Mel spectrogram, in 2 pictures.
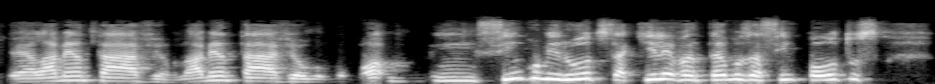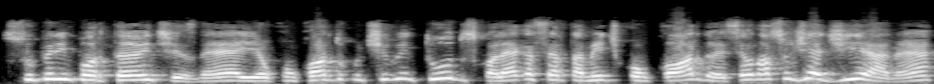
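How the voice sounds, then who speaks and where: Man, high voice, eager host, rambling restarts, muffled stream audio. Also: lively intonation, moderate pace, husky. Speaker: host lawyer. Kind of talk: live-stream interview.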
